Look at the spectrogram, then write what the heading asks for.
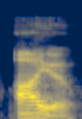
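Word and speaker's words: hour: आयर right. यहां पर जो एच होता है, यह क्या होता है? साइलेंट होता है।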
